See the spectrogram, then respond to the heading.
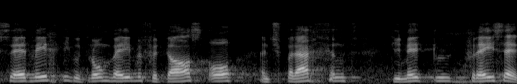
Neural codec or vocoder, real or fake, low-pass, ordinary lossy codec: codec, 16 kHz, 4 kbps, FunCodec, trained on Chinese and English, 50 frames a second; fake; 7.2 kHz; none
